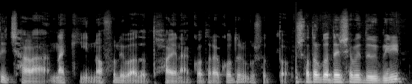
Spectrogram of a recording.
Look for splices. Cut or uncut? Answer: cut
